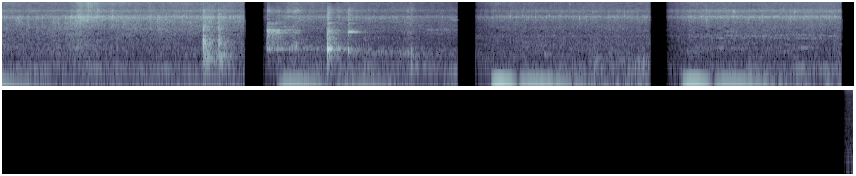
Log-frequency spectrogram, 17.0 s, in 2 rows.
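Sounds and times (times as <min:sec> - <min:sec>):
vegetables sizzling in a pot: 0:00.0 - 0:08.4.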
